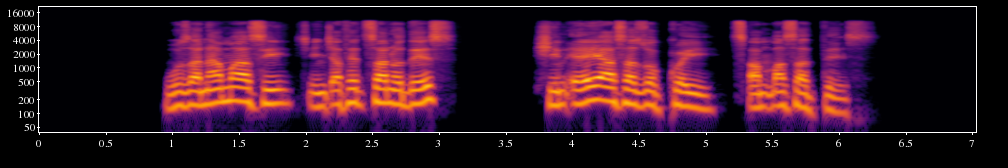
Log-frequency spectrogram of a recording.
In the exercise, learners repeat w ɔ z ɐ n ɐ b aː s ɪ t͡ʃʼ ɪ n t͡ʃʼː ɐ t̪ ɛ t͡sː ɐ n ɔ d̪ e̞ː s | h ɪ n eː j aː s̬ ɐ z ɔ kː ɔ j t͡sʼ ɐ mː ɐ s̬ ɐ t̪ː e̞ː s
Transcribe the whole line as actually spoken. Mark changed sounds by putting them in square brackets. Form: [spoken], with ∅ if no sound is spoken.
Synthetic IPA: w ɔ z ɐ n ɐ [m] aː s ɪ t͡ʃʼ ɪ n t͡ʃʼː ɐ t̪ ɛ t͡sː ɐ n ɔ d̪ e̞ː s | [ʃ] ɪ n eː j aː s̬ ɐ z ɔ kː ɔ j t͡sʼ ɐ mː ɐ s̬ ɐ t̪ː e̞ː s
